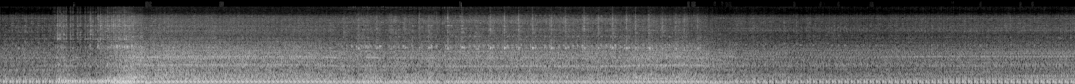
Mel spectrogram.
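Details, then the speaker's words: Ditch Witch 1820 trencher, small petrol engine, just after carburetor cleaning and reassembly: starts, briefly revs, then settles to a smooth, steady idle with choke pushed in, running great with no choke; normal idle. "We can push our choke in a little bit to let the, yeah, it's running great with no choke. And this is our gas throttle. Yeah, then so it's completely at idle now."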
